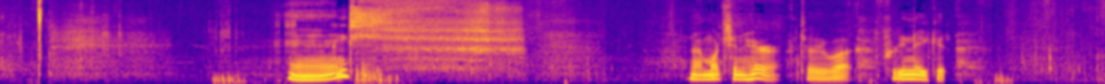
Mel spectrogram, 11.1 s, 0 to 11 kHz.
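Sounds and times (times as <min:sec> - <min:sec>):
long breathy exhale: 0:03.5 - 0:06.0.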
